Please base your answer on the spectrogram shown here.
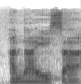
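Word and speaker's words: anicca: meditation I said dyma Anissa Anissa and mother Anita Anita pronouncing the word as they do in Burmese she lifted her right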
